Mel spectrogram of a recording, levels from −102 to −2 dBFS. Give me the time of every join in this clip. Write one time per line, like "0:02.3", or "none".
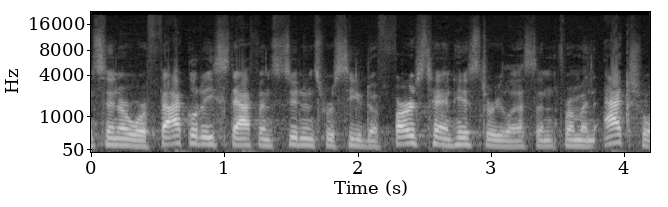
none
